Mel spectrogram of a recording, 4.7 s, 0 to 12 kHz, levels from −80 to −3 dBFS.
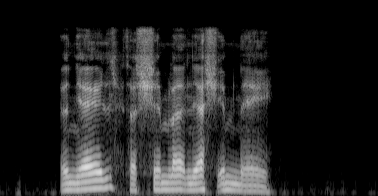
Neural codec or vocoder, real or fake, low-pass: codec, 16 kHz, 4.8 kbps, FACodec; fake; 7.2 kHz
